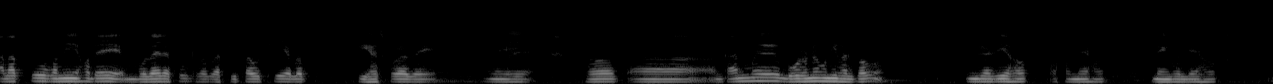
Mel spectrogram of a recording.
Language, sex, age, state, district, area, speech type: Assamese, male, 18-30, Assam, Nalbari, rural, spontaneous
